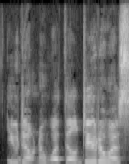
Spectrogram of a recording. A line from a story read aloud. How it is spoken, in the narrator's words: Circe sobbed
